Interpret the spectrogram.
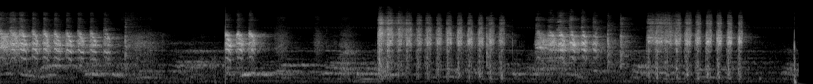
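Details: ['Rough, harsh white-rumped shama singing used as a lure to stimulate song: repeated loud rattling, buzzy bursts of rapid pulses, each lasting one to two seconds, with short gaps between.']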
